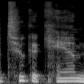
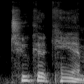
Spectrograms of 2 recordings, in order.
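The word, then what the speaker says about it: twca: one of those things Tua cam it's spelled TW WCA and that is again it's a Welsh word so um this has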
